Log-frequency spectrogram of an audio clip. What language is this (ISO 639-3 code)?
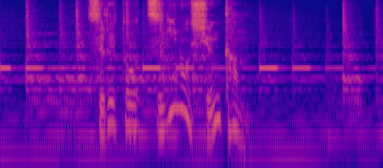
jpn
